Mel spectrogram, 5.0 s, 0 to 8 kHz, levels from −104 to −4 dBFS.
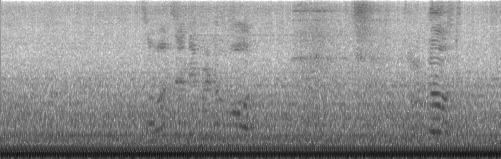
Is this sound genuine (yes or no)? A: yes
